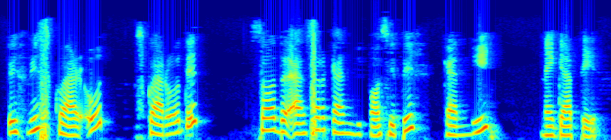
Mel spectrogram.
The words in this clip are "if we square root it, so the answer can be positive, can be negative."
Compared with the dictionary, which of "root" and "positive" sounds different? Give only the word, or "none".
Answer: positive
